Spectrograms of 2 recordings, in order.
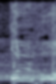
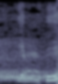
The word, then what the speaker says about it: قُلْ هُوَ: আল্লাহ পাক রাব্বুল আলামন এখানে বলছেন কুলহু আল্লাহু আহাদ। এখানে কফ দিয়ে পড়ছেন কিন্তু অনেকেই ভুল করে উচ্চারণ সঠিক না হওয়ার কারণে তারা পরে কাফ দিয়ে। কুলহু আল্লাহ।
